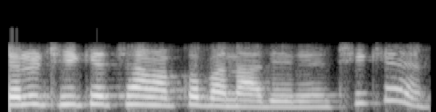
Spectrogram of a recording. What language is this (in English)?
Urdu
